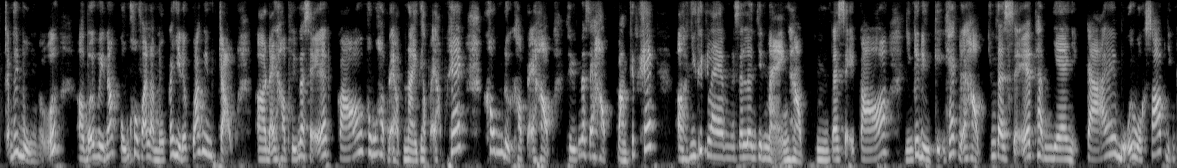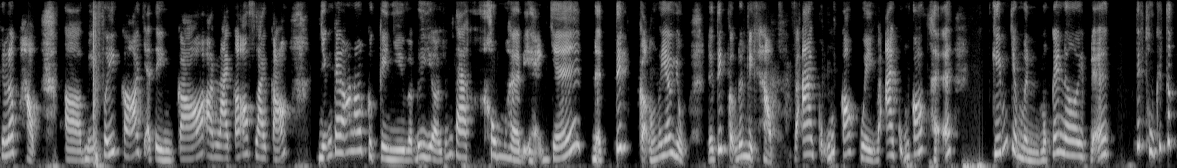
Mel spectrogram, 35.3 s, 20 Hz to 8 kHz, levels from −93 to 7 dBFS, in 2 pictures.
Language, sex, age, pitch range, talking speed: Vietnamese, female, 20-39, 175-265 Hz, 245 wpm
